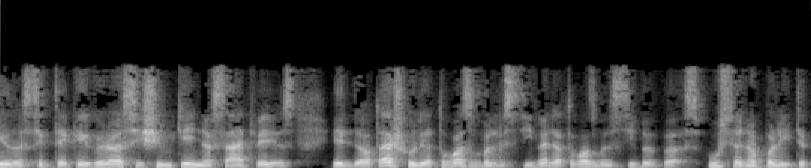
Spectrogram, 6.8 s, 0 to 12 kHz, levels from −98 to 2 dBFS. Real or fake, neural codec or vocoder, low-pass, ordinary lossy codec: fake; codec, 16 kHz, about 1 kbps, DyCAST, with the encoder's durations; 7.2 kHz; MP3, 32 kbps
